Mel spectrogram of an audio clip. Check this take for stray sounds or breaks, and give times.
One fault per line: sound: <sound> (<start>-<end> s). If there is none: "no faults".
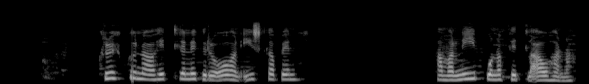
no faults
